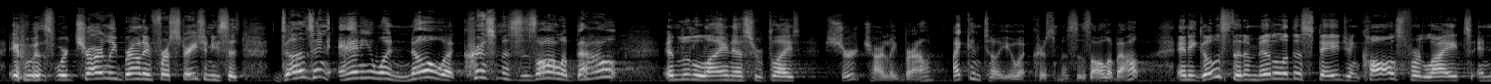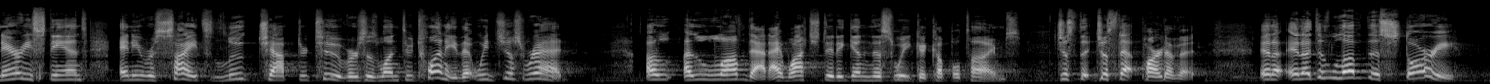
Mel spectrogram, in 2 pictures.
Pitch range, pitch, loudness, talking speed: 205-325 Hz, 240 Hz, -22 LUFS, 185 wpm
